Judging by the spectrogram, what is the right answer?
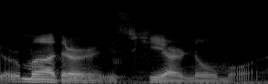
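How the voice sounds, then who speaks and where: A man puts on a character voice with a very deep, low pitch. Background noise is clearly audible. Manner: ominous, solemn.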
